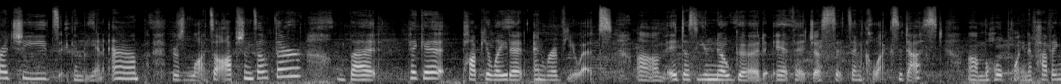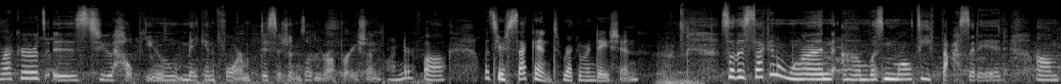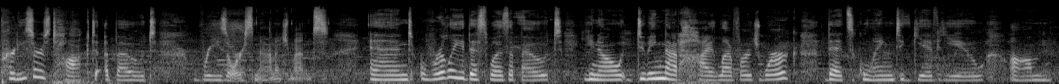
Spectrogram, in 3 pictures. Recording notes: Recorded at the 2023 Canadian Beef Industry Conference in Calgary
